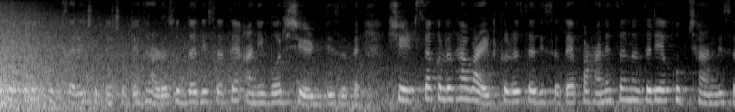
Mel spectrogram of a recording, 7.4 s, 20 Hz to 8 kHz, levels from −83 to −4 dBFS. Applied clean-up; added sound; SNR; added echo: none; Thunder; 5 dB; none.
